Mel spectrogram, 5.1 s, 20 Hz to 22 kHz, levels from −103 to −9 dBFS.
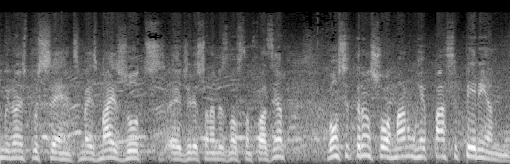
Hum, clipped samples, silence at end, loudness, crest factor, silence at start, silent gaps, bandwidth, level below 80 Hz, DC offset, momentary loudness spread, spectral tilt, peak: none; under 0.1%; 0 s; -19 LUFS; 18 dB; 0 s; none; 13 kHz; -68 dBFS; under 0.1%; 6 LU; -5.5 dB/octave; -2 dBFS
